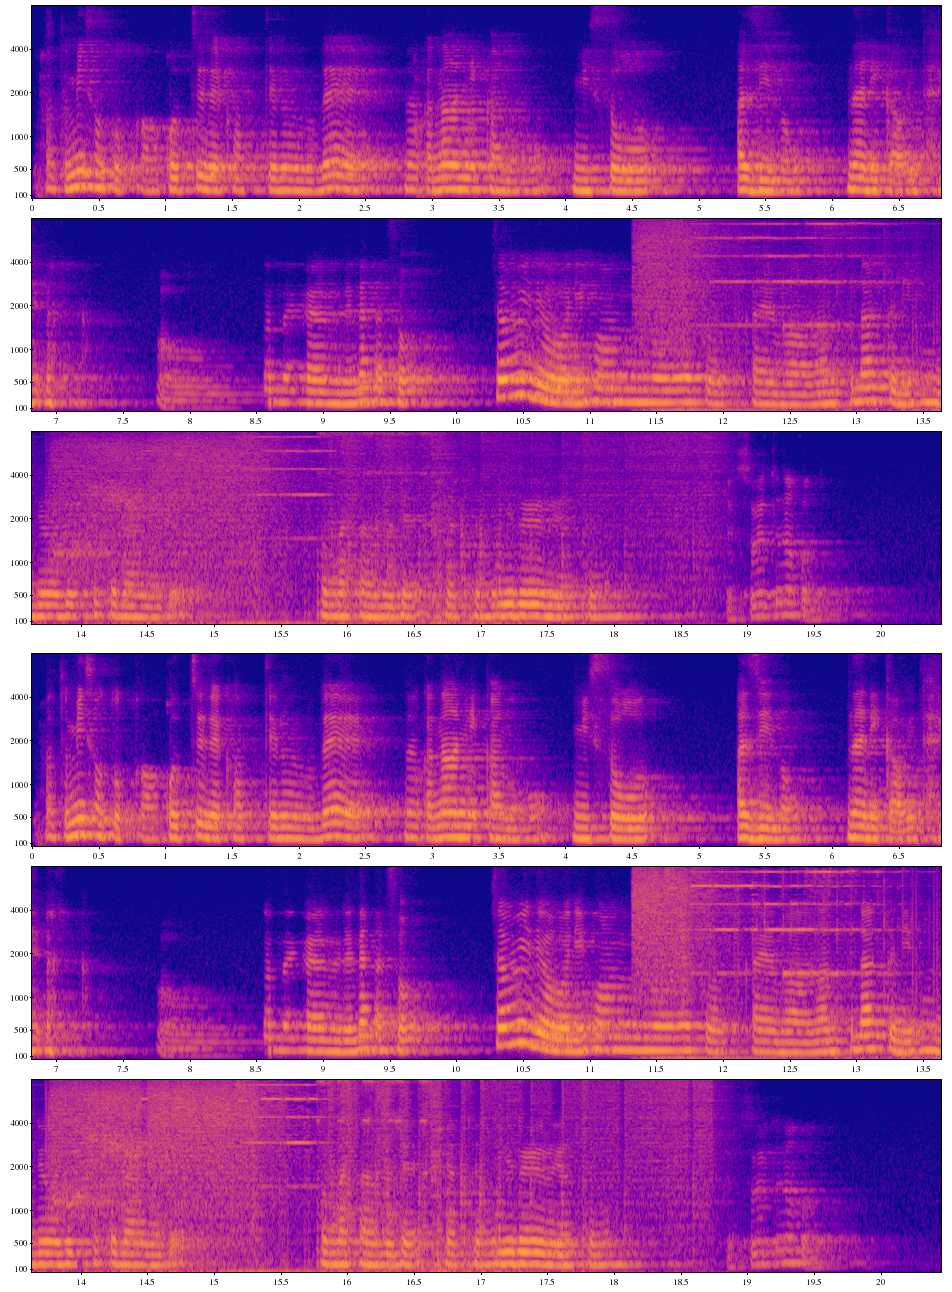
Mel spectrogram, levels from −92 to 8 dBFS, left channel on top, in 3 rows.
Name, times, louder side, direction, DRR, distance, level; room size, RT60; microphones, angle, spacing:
voice 1, 0.1-4.7 5.3-5.8 6.1-7.0 8.6-9.7 10.3-14.8 15.8-18.1, right 1 dB, 60° right, 6 dB, 1.3 m, -20 dB
voice 2, 7.7-8.4 18.8-19.6, equal, 75° left, 7 dB, 1.2 m, -35 dB
sound 1, 11.3-18.7, right 5 dB, 80° right, 1.6 m, -30 dB
19.0 x 10.5 x 5.4 m, 1.2 s
head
